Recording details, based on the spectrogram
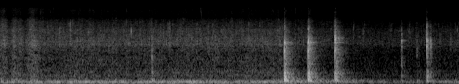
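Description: Food frying in a pan while a cheap family meal cooks, a steady low sizzle throughout with a few sharp crackles and pops near the end, no talking.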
